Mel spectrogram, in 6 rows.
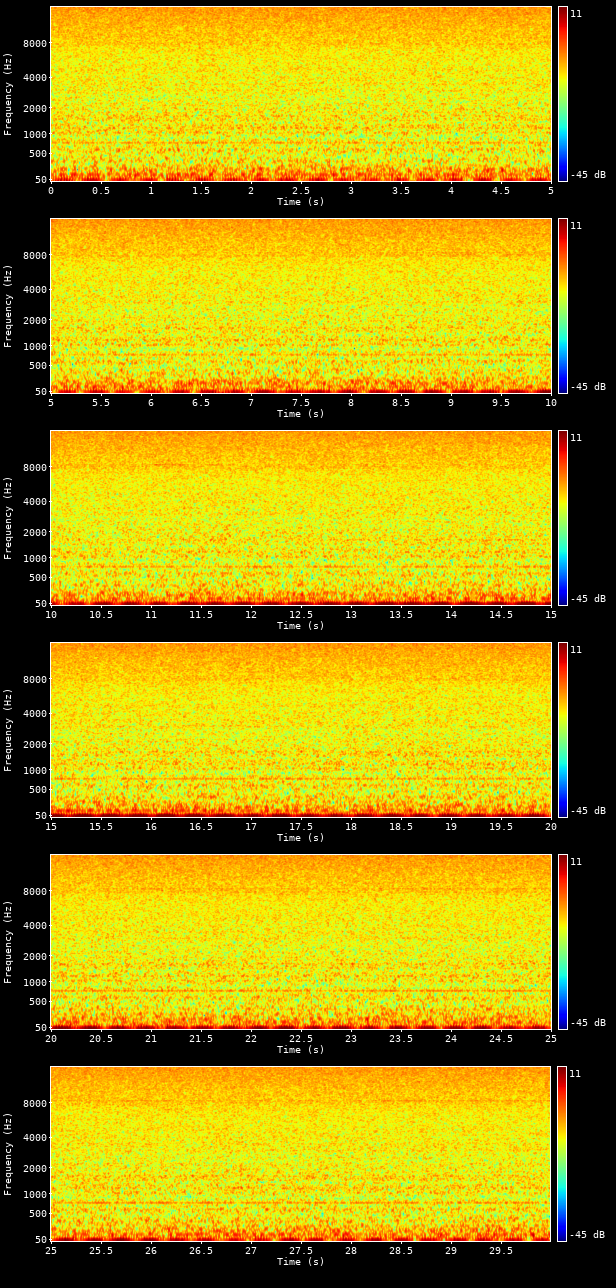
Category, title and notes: Soundscapes > Indoors
Subject : Indoor ambience of a Barn at night in Gergueil. You can hear the neighbour AC unit. Date YMD : 2025 04 22 near 01:00 Location : Indoor Gergueil France. Hardware : Tascam FR-AV2, Rode NT5 Xy Weather : Processing : Trimmed and Normalized in Audacity.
